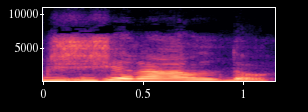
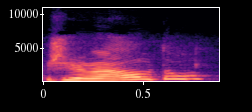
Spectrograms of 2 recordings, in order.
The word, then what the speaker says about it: Ziraldo: looks like Ziraldo, but it was probably pronounced more like Giraldo back then, which is the same name as Gerardo. Okay, so Giraldo and Giovanni Crozina left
